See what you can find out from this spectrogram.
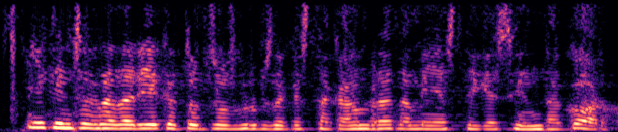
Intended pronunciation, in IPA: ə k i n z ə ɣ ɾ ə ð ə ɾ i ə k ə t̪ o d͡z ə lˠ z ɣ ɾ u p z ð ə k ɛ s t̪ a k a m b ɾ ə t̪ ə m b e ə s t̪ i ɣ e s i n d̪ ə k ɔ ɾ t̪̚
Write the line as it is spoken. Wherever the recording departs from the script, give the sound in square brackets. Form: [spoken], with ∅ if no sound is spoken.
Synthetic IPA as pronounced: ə k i n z ə ɣ ɾ ə ð ə ɾ i ə k ə t̪ o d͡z ə lˠ z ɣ ɾ u p z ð ə k ɛ s t̪ [ə] k a m b ɾ ə t̪ ə m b e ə s t̪ i ɣ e s i n d̪ ə k ɔ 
